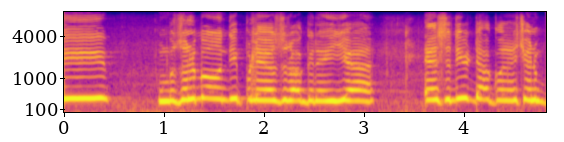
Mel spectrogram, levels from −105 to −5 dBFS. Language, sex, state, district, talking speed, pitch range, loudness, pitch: Punjabi, female, Punjab, Kapurthala, 125 wpm, 300-345 Hz, -11 LUFS, 315 Hz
